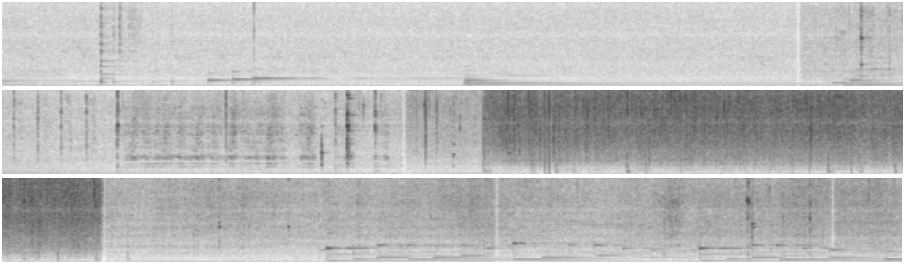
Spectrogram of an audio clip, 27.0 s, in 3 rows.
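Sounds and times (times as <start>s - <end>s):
ingredients sizzling in hot oil: 10.1s - 27.0s.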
